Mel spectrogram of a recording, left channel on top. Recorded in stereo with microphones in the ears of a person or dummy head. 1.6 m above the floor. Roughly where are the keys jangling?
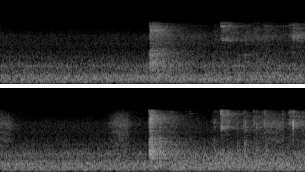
Right.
